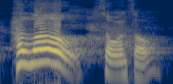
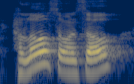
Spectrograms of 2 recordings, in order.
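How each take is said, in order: First: "Hello" sung out high and loud; loud greeting. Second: Said in the usual way. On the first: Retold or imitated. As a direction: call out a cheerful hello over the crowd. Taps person, greets loudly.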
